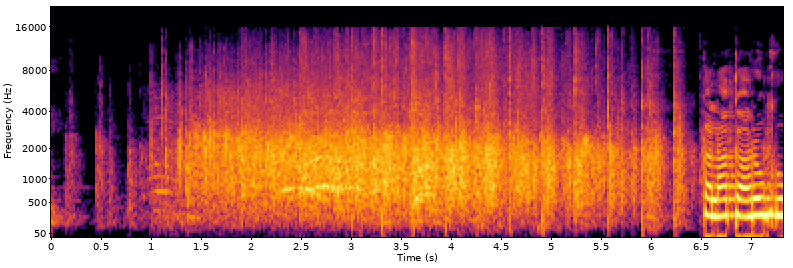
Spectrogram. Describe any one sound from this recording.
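An audience applauds and cheers.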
